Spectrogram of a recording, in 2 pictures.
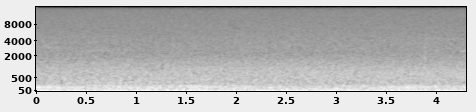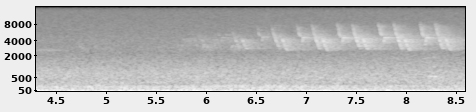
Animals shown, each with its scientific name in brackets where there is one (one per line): Ovenbird (Seiurus aurocapilla)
